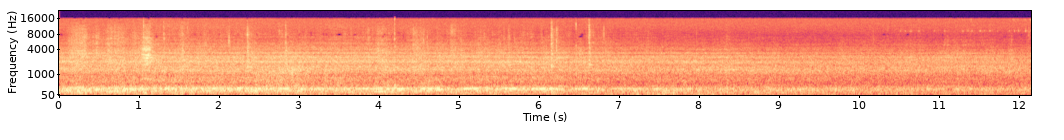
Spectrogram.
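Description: A train running on the tracks with a steady low hum that fades away after about six seconds, as it moves off or passes.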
